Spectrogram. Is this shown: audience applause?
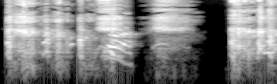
no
